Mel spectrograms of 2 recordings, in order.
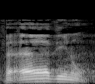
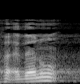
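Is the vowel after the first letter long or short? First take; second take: long; short. First: The vowel after the first letter is long. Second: The vowel after the first letter is short. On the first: Inform your companions that you are at war. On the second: Know that you are at war.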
